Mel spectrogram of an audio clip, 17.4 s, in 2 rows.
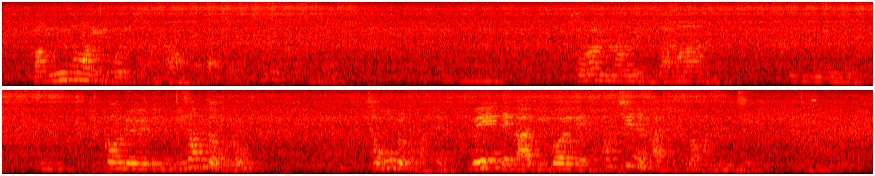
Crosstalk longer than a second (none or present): none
